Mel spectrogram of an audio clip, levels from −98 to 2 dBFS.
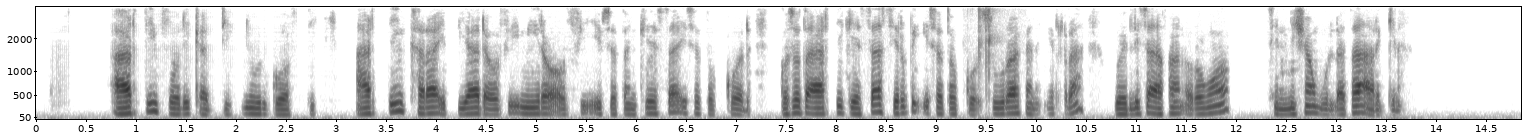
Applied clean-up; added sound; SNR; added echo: neural diffusion model UNIVERSE++.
